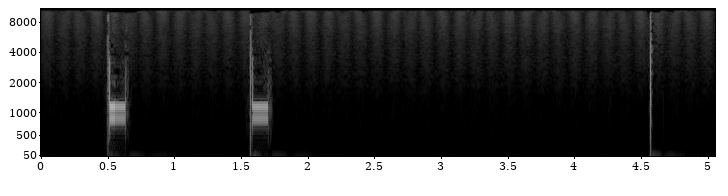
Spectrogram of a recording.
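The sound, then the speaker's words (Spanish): Voicemail beeps after a recorded greeting: two short, mid-pitched tones about a second apart, then near silence until a single faint click. “Por favor, deja un mensaje después del tono.”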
